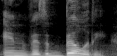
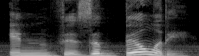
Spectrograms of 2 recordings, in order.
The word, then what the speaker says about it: invisibility: often sleeveless all right let's move on to invisibility this board is a bit tricky to pronounce so invisibility two more times visibility one more time invisibility stress goes right there a synonym is invisible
